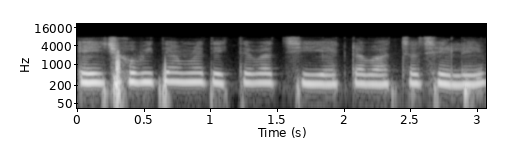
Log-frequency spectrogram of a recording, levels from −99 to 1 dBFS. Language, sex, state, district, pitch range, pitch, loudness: Bengali, female, West Bengal, Jalpaiguri, 225-245 Hz, 235 Hz, -22 LUFS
